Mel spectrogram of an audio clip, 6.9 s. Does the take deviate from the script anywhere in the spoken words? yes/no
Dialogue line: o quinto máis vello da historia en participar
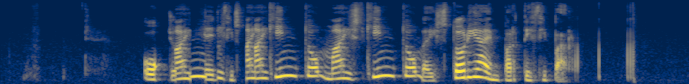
yes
